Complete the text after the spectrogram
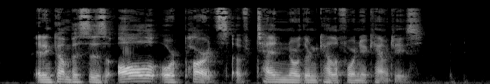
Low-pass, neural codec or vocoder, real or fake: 14.4 kHz; none; real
